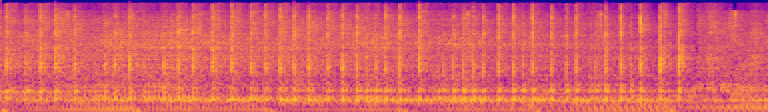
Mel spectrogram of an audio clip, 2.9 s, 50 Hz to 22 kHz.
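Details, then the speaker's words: Built high-compression motor swapped into a 50cc Temu dirt bike, replacing the blown stock 49cc: crisp single-cylinder barks through repeated blips, settling cleanly with no knock or rattle; sounds like a real dirt bike, healthy. "The difference between this motor and the Teimu 50 C 49 cc motor that came [music] with it is that this motor actually sounds like a dirt bike and it's like chomping"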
